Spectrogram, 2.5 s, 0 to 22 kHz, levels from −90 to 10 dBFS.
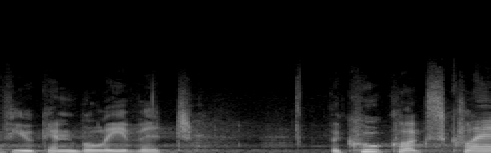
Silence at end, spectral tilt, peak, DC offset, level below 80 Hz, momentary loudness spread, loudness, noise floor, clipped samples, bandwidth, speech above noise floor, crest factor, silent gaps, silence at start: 0 s; -5 dB/octave; -8 dBFS; under 0.1%; -78 dBFS; 11 LU; -24 LUFS; -52 dBFS; under 0.1%; 11 kHz; 28 dB; 16 dB; none; 0 s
